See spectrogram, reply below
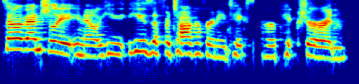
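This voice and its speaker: A woman's voice: on the high side, animated, quick pace, a bit bright. A woman in her forties chatting casually and reminiscing as a podcast guest, informal, giggly and loosely rambling. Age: 40s.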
